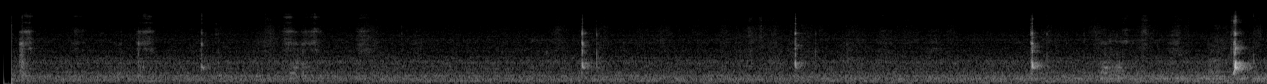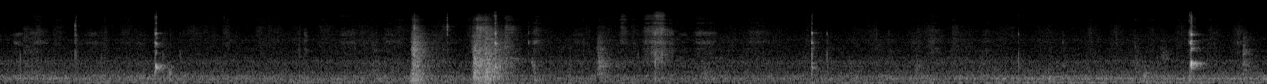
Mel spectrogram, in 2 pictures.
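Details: Hiccups: short, sharp, quiet hiccup sounds recur about every two seconds over steady room hum.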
